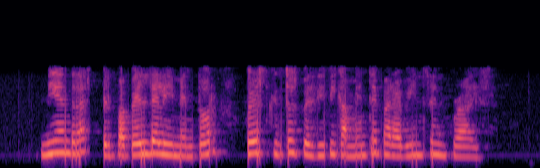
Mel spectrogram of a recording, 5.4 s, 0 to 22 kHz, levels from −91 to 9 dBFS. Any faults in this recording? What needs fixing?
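Nothing needs fixing: the speech comes through without faults, and the room noise sits about 45 dB below it.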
